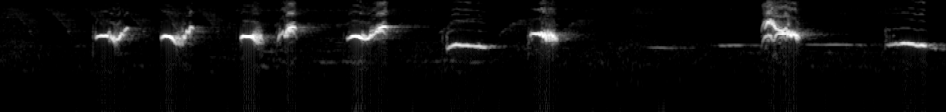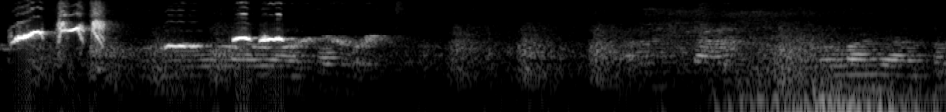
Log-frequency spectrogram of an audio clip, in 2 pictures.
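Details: Green leafbird, a caged bird after moulting, used to stimulate others to sing; a run of evenly spaced sharp whistled chirps and rising slurs, then a flat whistle, fading into softer chatter and low human voices.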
